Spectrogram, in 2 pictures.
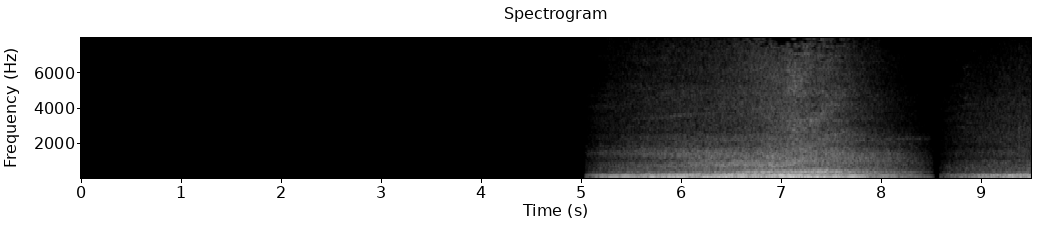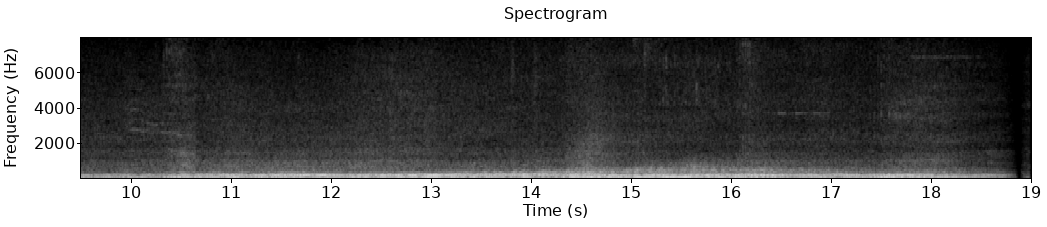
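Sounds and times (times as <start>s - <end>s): car engines passing: 5.1s - 19.0s.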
